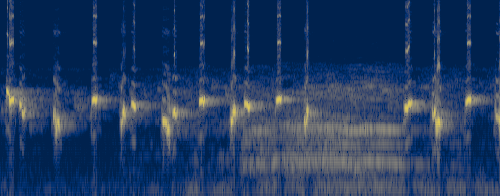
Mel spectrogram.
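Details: Sooty-headed bulbul singing actively: short bubbly whistled notes, each slurring down from about the same pitch, repeated in quick bursts. A steadier low double whistle runs underneath midway, then the bright notes resume.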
